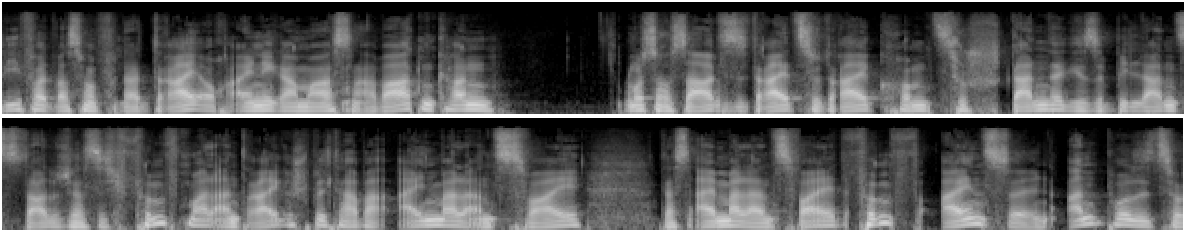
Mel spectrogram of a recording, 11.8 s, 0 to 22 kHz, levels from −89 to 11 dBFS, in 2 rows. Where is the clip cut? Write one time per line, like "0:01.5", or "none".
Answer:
0:03.5
0:10.1

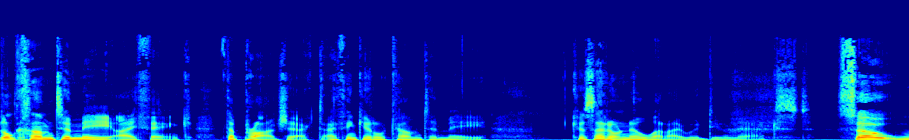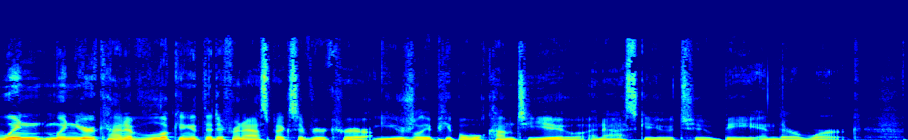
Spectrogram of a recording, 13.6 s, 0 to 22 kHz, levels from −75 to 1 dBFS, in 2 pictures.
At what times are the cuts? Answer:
0:09.6

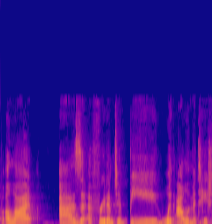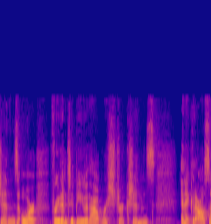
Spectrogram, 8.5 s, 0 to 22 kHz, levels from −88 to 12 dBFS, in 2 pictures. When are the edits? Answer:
0:02.5

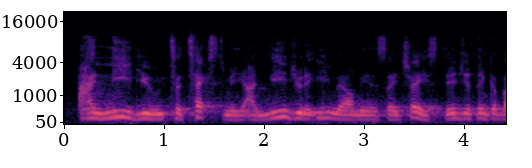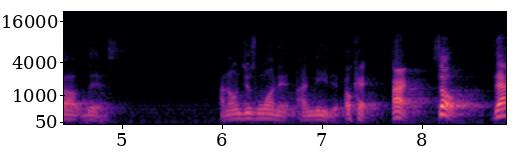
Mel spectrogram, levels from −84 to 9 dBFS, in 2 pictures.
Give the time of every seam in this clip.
none

